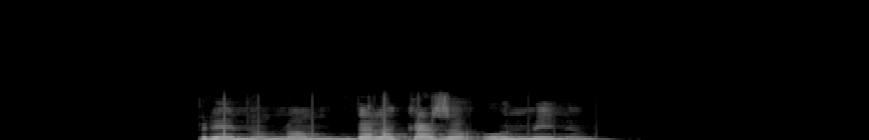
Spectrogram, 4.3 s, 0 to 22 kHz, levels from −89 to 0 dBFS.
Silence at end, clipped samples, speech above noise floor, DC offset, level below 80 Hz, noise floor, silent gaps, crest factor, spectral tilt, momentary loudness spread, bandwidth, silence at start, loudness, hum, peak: 1.3 s; under 0.1%; over 52 dB; under 0.1%; -72 dBFS; under -90 dBFS; none; 20 dB; -6.5 dB/octave; 5 LU; 7.6 kHz; 1 s; -39 LUFS; none; -22 dBFS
